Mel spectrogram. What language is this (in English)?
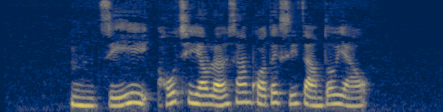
Cantonese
